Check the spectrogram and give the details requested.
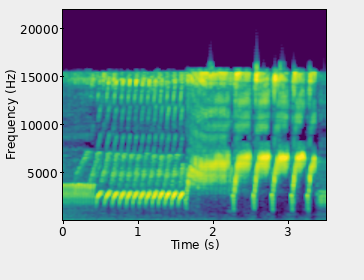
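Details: Canary song from a training recording meant to prompt reluctant, silent canaries to sing: a steady high tone, then a fast even trill of about a dozen notes, then sharp, high, down-slurred whistles repeated in quick succession.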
